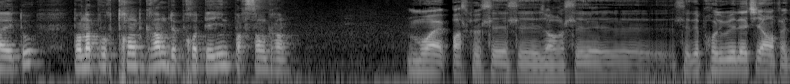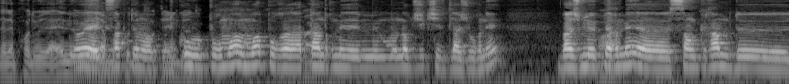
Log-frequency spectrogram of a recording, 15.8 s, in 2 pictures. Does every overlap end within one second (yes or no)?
no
